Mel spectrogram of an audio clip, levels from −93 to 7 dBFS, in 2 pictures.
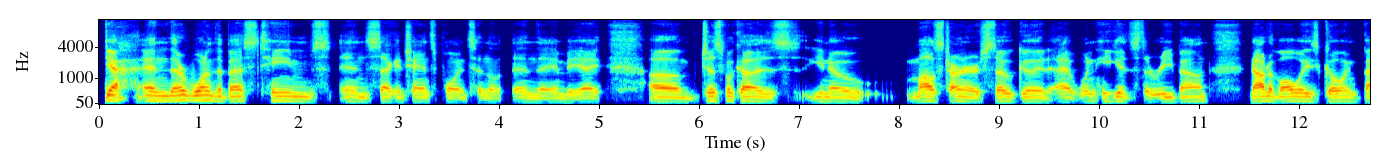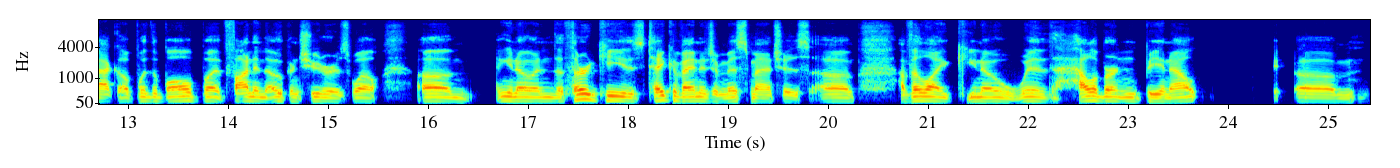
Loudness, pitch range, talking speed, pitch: -23 LUFS, 105-115 Hz, 175 wpm, 110 Hz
